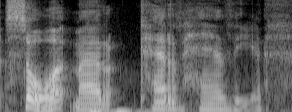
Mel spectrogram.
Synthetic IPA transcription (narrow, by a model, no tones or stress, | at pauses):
soːmarkʰɛrðhɛði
